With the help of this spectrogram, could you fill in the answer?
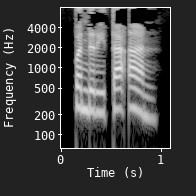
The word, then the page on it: penderitaan: Indonesian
